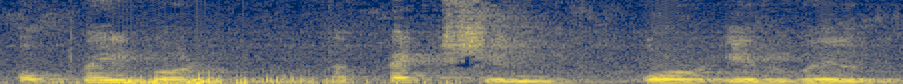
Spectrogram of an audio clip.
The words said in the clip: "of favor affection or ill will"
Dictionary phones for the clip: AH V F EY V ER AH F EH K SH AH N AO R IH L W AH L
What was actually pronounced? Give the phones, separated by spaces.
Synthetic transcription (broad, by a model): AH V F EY B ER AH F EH K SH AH N AO R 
